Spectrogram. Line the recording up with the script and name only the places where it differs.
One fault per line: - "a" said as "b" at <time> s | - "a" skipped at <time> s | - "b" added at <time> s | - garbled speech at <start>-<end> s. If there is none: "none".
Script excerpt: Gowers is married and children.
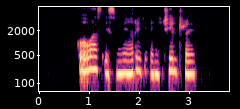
none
